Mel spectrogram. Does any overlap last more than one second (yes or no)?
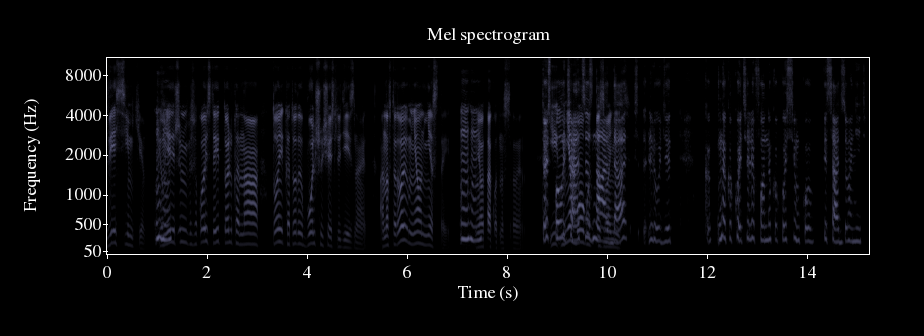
yes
